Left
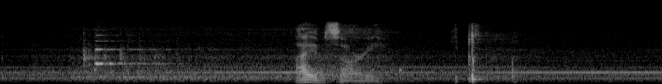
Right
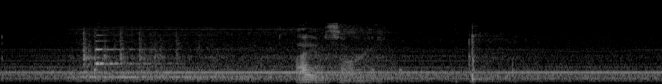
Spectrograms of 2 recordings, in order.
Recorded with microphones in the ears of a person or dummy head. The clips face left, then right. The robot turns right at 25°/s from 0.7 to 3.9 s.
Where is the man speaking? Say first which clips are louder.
Left 3 dB; 20° left (ahead or behind), 0.8 m; by 4.6 s 40° left (ahead or behind), 0.8 m.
